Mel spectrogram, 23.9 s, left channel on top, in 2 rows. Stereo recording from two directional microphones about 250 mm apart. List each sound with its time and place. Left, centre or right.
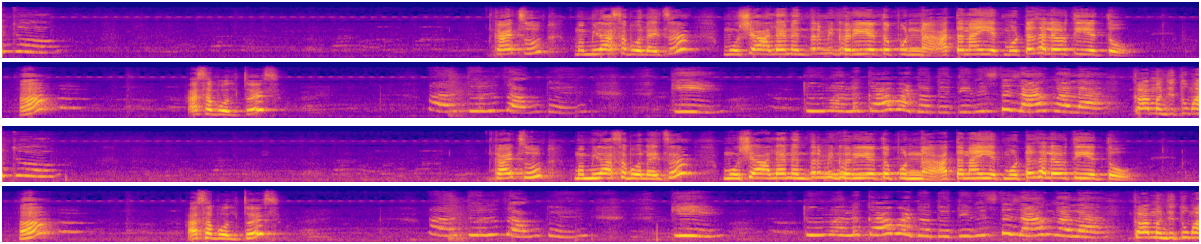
4.9 s a woman's voice: centre
13.8 s a woman's voice: centre
16.2 s whimper: centre
20.0 s a child's voice: centre
23.0 s a woman's voice: centre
